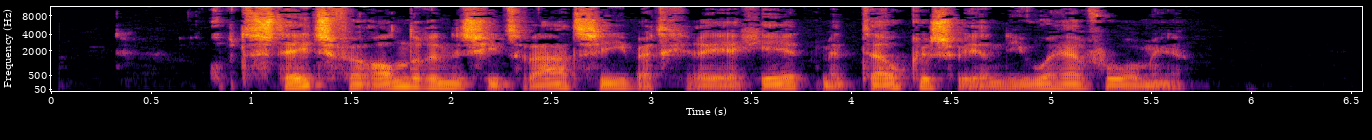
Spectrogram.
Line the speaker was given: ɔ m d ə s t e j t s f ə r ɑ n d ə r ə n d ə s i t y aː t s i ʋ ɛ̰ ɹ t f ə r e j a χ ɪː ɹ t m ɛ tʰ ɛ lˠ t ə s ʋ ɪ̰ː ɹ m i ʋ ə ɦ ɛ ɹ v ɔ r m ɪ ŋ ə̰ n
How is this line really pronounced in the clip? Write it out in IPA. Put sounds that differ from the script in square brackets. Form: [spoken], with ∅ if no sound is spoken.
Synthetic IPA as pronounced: ɔ [b] d ə s t e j t s f ə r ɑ n d ə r ə n d ə s i t y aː t s i ʋ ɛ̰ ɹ t [χ] ə r e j a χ ɪː ɹ t m ɛ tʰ ɛ lˠ [k] ə s ʋ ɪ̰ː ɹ [n] i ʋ ə ɦ ɛ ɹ v ɔ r m ɪ ŋ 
